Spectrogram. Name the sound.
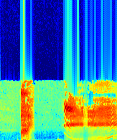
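door opening sound effect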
